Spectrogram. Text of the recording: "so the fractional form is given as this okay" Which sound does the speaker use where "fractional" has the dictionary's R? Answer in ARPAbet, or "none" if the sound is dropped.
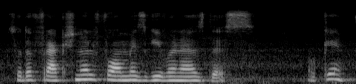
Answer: R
